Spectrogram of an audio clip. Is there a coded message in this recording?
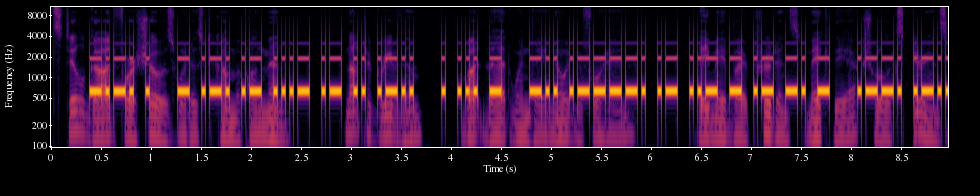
Yes: Morse code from 0.3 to 9.0 s, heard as a keyed tone, machine-sent, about 30 wpm, 640 Hz, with speech in English. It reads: CE TRAVAIL EST D'AUTANT …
